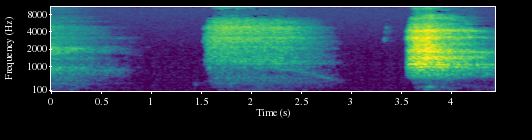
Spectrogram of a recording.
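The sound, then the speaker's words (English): A deep breath taken together by an audience, some gathered in person and some joining online. A few long, airy breaths are heard alone, with quiet pauses between them. “Would you take a breath with me?”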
